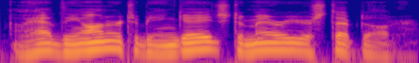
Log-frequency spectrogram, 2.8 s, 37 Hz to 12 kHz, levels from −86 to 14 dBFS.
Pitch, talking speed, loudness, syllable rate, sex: 110 Hz, 235 wpm, -17 LUFS, 6.5 syllables/s, male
